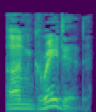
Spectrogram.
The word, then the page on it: ungraded: British English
